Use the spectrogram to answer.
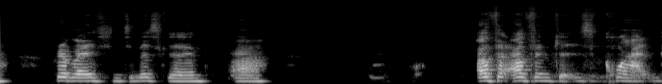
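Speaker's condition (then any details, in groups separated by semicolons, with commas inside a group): Cerebral palsy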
